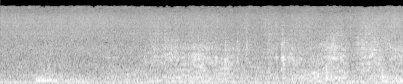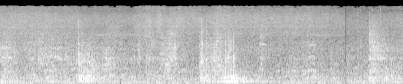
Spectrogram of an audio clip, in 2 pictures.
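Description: Steady hiss of a large wood-fired karahi of hot oil steaming, with the cook's long ladle knocking against the pan a few times in the second half.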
